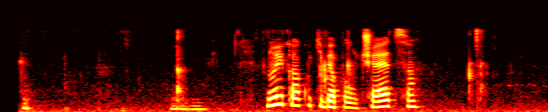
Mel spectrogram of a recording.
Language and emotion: Russian, neutral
